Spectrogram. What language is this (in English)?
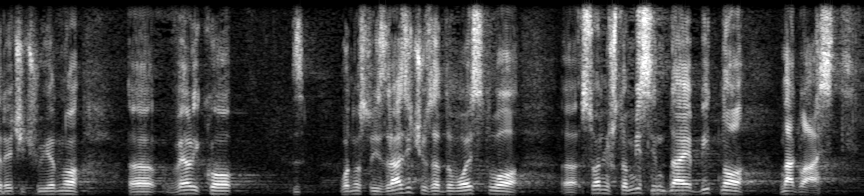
Croatian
